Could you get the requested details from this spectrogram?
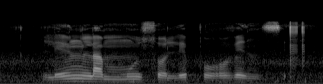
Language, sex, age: Southern Sotho, male, 23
